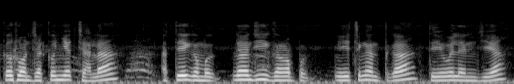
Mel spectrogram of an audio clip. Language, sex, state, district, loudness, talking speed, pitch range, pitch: Wancho, male, Arunachal Pradesh, Longding, -15 LUFS, 130 wpm, 180-210 Hz, 195 Hz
